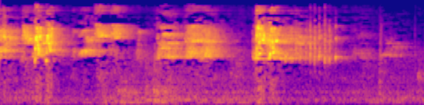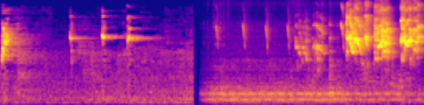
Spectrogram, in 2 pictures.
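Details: Colour-mutation Rosellas produce rasping, broadband squawks in several long bursts, then a few short, thin whistled notes, followed by more harsh screeching at the end over a faint hum.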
